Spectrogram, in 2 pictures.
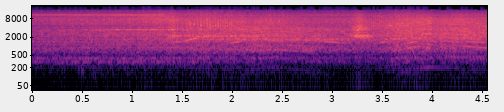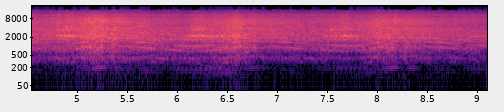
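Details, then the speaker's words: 2003 Ford Windstar SE, 3.8-liter V6 with a new battery, nearly new wires and fresh oil and antifreeze, revved several times in the bay. A clean, smooth rise and fall with an even tone and no knocks or rattles: normal revving. "I know these vehicles. Back in 2000, I was selling these Ford Windstar vans brand new, and that's how this motor sounds. I bet you there's got to be at least 100,000 miles worth of life left in this thing."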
